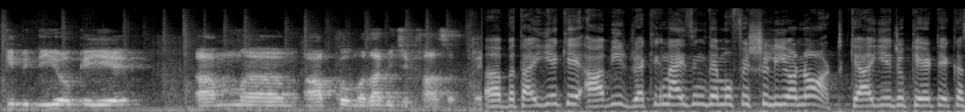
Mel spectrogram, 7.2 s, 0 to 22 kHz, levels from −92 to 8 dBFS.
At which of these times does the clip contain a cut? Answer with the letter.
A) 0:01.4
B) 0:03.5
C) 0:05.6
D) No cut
B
